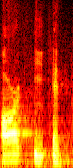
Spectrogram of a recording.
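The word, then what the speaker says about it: 仁: But quite in the United States, we try to use the word R-E-N, ren. Okay? But in Chinese, it is pronounced ren.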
